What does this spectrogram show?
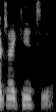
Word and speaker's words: gigantea: Yeah, gigantea.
